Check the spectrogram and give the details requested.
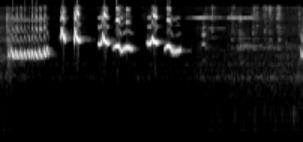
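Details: Song of an Asian pied starling, played as a lure to make starlings sing. A buzzy rattling note, then paired whistled downslurs, followed by quiet background with a faint hiss.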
